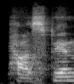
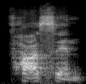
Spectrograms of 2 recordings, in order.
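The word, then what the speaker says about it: fasten: এফ এ এস টি ই এন এর উচ্চারণ ফাস্টেন হবে না। এর উচ্চারণ হবে ফাসেন যার অর্থ হল শক্ত করে বাধা।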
